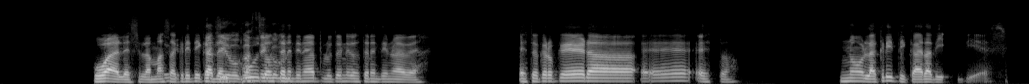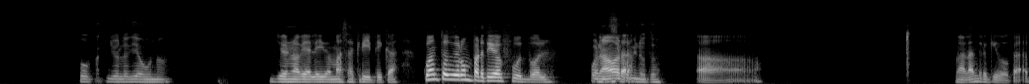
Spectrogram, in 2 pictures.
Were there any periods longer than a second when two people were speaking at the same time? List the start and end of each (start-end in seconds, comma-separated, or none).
1.6-3.0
